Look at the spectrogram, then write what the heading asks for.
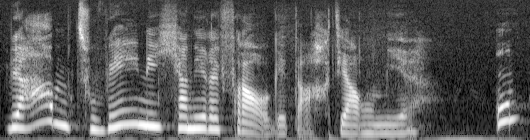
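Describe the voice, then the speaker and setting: A woman playing a composed married woman speaking to an old friend in measured tones in a radio play. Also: on the high side, big pitch swings, mellow, dull audio. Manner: measured, sometimes whispered confidences.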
